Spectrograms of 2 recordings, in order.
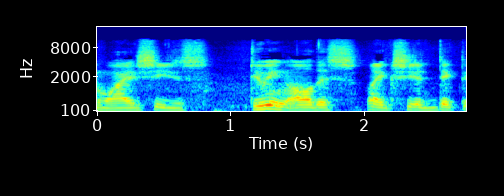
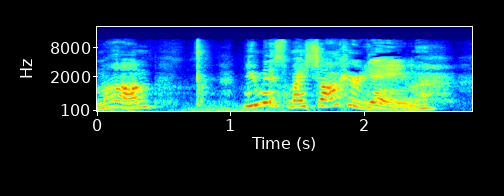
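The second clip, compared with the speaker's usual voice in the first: put-on very high, terrible child-actor delivery; 14 semitones higher, 8 dB louder than usual. Show how the son, the worst actor you have seen, talks to his mom, imitating a terrible child actor. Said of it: "the her son is the worst actor I've ever seen".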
